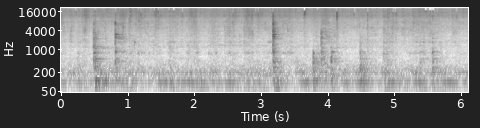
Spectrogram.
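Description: Thick pepper paste sizzling and frying in a pan while being stirred, with scraping clicks of a utensil against the pan over a steady crackle.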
